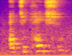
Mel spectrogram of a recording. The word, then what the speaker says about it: education: Đó, education, nhấn chữ k và chữ chu này là dở du, không phải đỡ đu nha, cho nên là cẩn thận.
